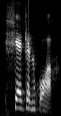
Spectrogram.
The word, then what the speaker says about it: Xie Zhenhua: It's Xie Zhenhua is how you pronounce it.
